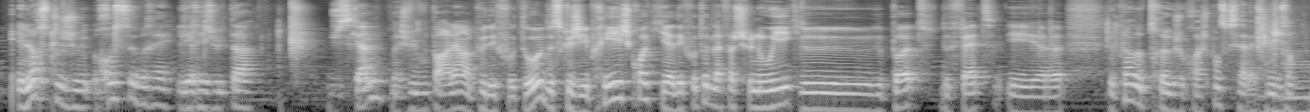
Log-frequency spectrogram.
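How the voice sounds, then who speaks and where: Music plays in the background. A man with a medium pitch speaks at a moderate pace using lively intonation. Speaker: photography vlogger. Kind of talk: casual vlog.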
